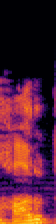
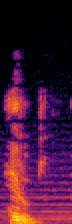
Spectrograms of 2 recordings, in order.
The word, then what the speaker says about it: Herut: Bunu Harut diye telaffuz etme. Herut, özgürlük diye telaffuz et.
